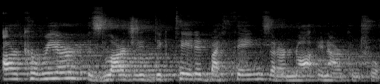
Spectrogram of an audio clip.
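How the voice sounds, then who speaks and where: A fairly high-pitched woman's voice carries audible room echo amid noticeable background noise. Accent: Italian. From Italy, Milan. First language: Italian. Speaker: investment banker. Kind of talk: motivational talk.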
